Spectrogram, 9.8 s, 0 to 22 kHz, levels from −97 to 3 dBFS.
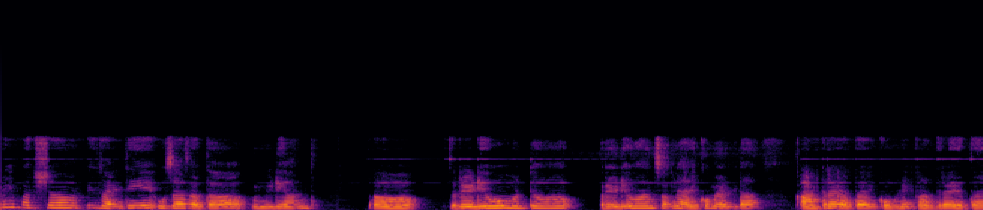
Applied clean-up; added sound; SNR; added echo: neural mask model DeepFilterNet 3.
